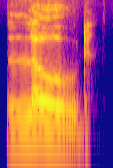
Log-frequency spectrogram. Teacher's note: you might notice that my lips were rounded when I said the L Sound load right that is because of the O the O A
